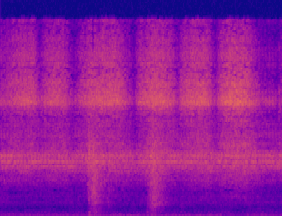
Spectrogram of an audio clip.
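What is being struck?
Nothing is struck.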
